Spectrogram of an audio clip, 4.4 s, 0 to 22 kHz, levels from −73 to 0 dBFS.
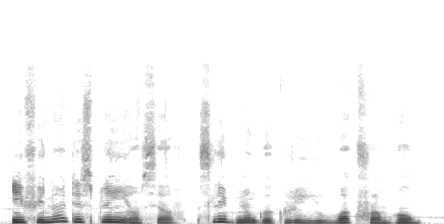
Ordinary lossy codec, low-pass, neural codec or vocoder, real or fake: AAC, 48 kbps; 19.8 kHz; vocoder, 44.1 kHz, 128 mel bands every 512 samples, BigVGAN v2; fake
